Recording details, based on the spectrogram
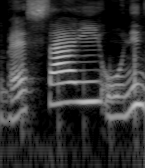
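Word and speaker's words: methionine: 그래서 어렸을 때 혹시 메티오닌이라고 하는 아미노산을 들어보셨다면 그 메티온의 영어식 발음이 메사이오닌이거든요. 그래서 요즘에 우리말도 메사이오닌 이렇게 써요.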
